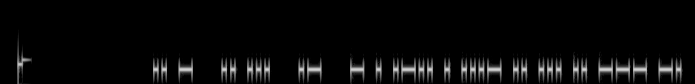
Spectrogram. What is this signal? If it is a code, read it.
Morse code, heard as a keyed tone, about 28 wpm, 700 Hz. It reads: IT IS A TELEVISION
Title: Sentences from Top 1000 Words - Review Part 5 - 28wpm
